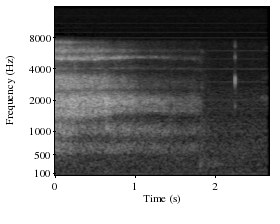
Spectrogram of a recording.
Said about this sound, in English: Those of you who are able to, though, sit back in your chair, take a deep belly breath, breathing in through the nose, expanding your belly as big as it will get, and then out through your mouth like through a straw.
